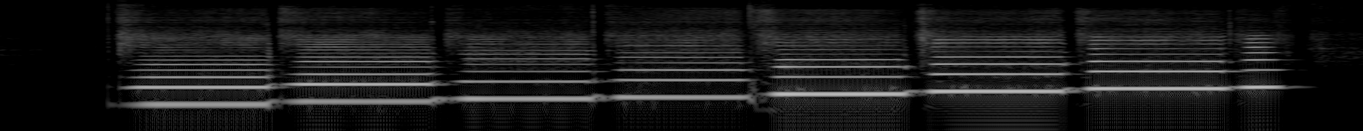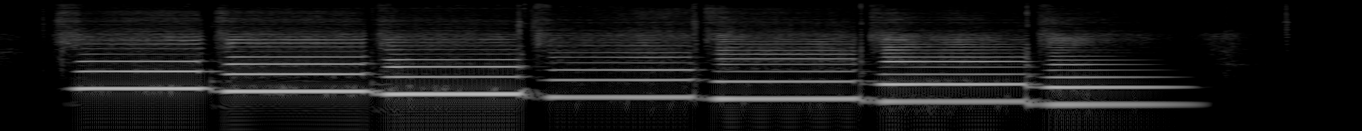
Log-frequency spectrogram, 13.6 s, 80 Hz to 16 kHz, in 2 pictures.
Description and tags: Sax Alto - A# Major
Part of the Good-sounds dataset of monophonic instrumental sounds.
instrument::sax_alto
note::A#
good-sounds-id::6805
mode::major
alto, AsharpMajor, good-sounds, neumann-U87, sax, scale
